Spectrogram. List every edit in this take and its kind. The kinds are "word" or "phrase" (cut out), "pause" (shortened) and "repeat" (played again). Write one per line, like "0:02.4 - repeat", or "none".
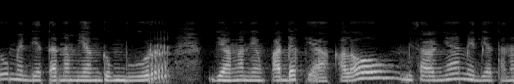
none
